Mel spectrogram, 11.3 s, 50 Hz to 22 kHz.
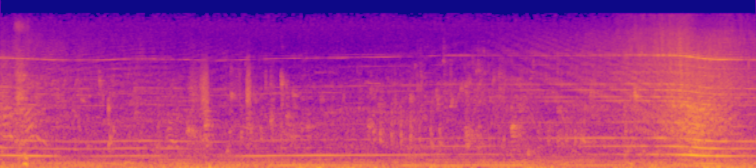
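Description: An FMS Super EZ V4 1220mm radio-controlled airplane flying overhead, its motor a thin, steady whine that shifts in pitch during turns and grows louder near the end, with someone talking at times.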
